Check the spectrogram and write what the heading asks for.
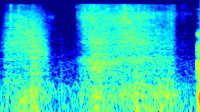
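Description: Fine-liner pen drawing on a paper art tile, two quiet scratchy strokes: a short one, then a longer one lasting about a second.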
